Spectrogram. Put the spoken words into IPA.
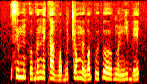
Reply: s ɨ˦ m ũ˧ k o˧ ɡʷ ɛ˦ n ɛ˧ k a˦˨ v ɔ˧ b o˦ t͡ʃ ɔ˦ m ə˨ w ɔ˦ kʷ ɨ˨˦ ɓ oː˧ ɡʷ ɛ̃˧ ŋ i˧ b e˨˦

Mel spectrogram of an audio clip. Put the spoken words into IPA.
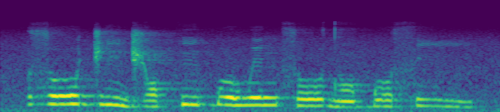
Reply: z oː˦ d͡ʒ ĩ˦˨ d͡ʒ ɔ˨ k ĩ˧ ɓ o˦ w e˦ ŋ s oː˧ d ɔ̃˨ ɓ o˧ s iː˦˨

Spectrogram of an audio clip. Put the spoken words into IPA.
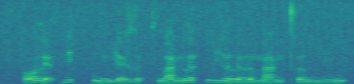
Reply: k ɔ˨˦ l ɛ̰˧˨ ɓ i˦˥ t̚ f u˧ ɲ ɛ˧˩ ɣ ə˨˩ t̚ k w a˧ ŋ l ə˦˥ t̚ v i˧ ə̯ l əː˨˦ m a˧ ŋ t̪ʰ ə˧ w ŋ u˨˦

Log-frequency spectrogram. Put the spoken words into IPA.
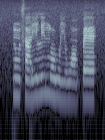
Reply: ɾ ũ˨ s ã˨ ɾ i˧ l i˦ m o˧ w i˨ w ɔ̃˨ k͡p ɛ˧

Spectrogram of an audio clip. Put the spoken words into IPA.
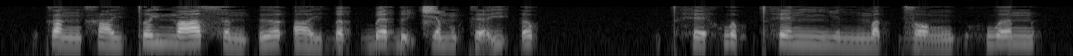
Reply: k a˧˩ ŋ x a̤˨˩ j t̪ ə˧ j m aː˨˦ s ə˧˩ n ʔ ɨ˨˦ ə̯ ʔ a̤˨˩ j ɗ a˨˩ t̚ ɓ ɛ˧ ɗ ɨ̰˧˨ t͡ɕ a˧ m k ɛ̰˧˥ j ʔ ə˦˥ p̚ | t̪ʰ e˧˩ h w ə˦˥ p̚ t̪ʰ e˧ n ɲ i̤˨˩ n m a˨˩ t̚ z ɔ˧˩˨ ŋ | h w ə˧ n

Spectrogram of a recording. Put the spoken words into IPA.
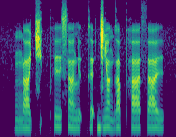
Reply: ŋ ä˨ t͡ɕ ɪ˦ ʔ pʰ e˦˨ ɪ̯ s ã˦˨ l ɪ˦ ʔ k ɛ˦ ʔ d͡ʑ ã˦˨ ɡ ä˦˨ pʰ ä˦ θ a˦ ɪ̯

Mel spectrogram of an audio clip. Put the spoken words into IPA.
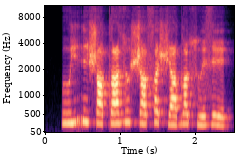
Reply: u j r i ʃ ɒ tˤ i z u ʃ i sˤ i ʃ e dˤ u sʷ e z e

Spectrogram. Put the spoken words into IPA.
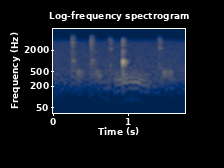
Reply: ǀʰ ɛ̰˨ ǀʰ ɛ̰˦ ɟ ə̰˨ ŋ͡ǃ i˦ ɲ i˨ ɟ ɛ̰˨

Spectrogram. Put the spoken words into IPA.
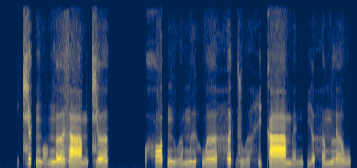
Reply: t͡ɕ ə˦˥ t̚ ŋ ɔ̤˨˩ ŋ ə̰ː˧˥ z aː˧˩ m t͡ɕ ə̰ː˧˥ | x ɔ˦˥ t̚ n ṳ˨˩ ə̯ m ɨ˧ h w əː˨˦ h ə˦˥ t̚ z ṳ˨˩ ə̯ h ḭ˧˨ k aː˧ m ɛ̤˨˩ ŋ ʔ ḭ˧˨ ə̯ h ə˨˦ m l ə˧ w

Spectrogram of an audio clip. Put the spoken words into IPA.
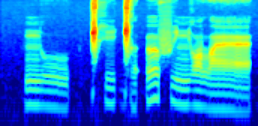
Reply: ɲ u | ǁʰ i ɡ͡ǁ ə ʔ ɵ f i ɲ ɔ lˠ æ

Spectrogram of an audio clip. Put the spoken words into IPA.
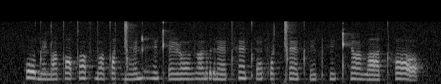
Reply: k o d ẽ ɖ ẽ tˤ e tˤ õ sˤ d ẽ tˤ ɯ ɡ͡ǀ ɛ̃ ɖʱ ẽ kʼ ẽ ɭ õ zˤ ĩ r ɛ̃ tʰ ɛ̃ tʼ õ f ʌ ǀ ɛ̃ tʼ ĩ pʰ ĩ kʰ ĩ ðˤ e tʰ ʌ

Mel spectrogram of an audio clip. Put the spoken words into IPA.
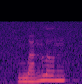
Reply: l w a˧˥ n l ɤ˥ ŋ

